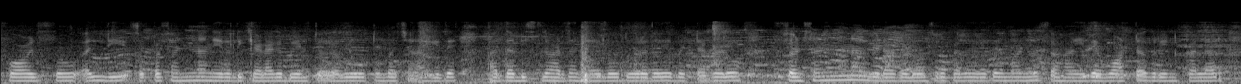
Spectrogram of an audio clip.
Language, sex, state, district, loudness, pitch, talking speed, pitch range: Kannada, female, Karnataka, Chamarajanagar, -19 LUFS, 170 Hz, 140 wpm, 165-175 Hz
